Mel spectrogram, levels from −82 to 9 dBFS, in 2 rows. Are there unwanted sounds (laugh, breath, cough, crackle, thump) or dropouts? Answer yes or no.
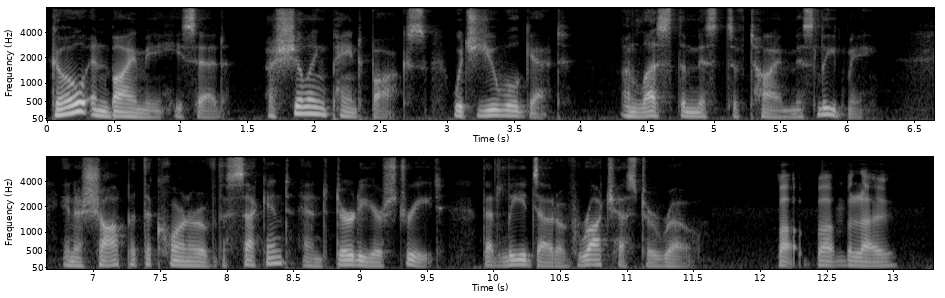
yes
